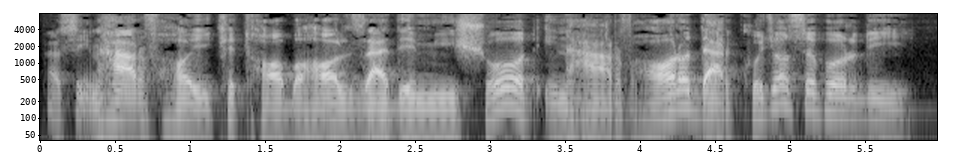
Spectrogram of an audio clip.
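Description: A man giving a religious talk, piling up rhetorical questions and building to forceful emphasis. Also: low-pitched, lively intonation, gravelly. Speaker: preacher.

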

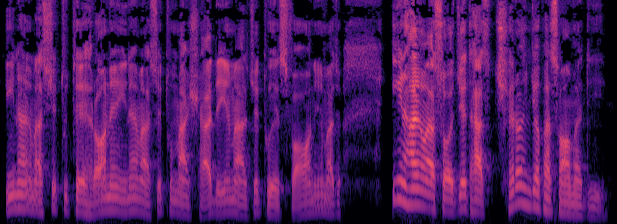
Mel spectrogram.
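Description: A man giving a religious talk, piling up rhetorical questions and building to forceful emphasis. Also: fairly low pitch, big pitch swings, vocal fry. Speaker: preacher.

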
